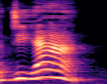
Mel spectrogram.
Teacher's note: Então, a sílaba tônica é a última ou a penúltima? É a penúltima, que é o di.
